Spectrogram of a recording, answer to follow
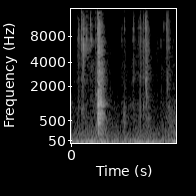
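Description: Scissors cutting the plastic wrap on a small perfume box, with crinkling: a few soft snips and rustles, the loudest about half a second in.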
